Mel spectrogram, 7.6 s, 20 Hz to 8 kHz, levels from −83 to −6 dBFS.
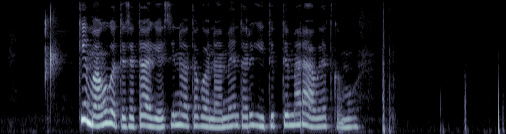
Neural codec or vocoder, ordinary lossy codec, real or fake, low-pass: none; none; real; none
